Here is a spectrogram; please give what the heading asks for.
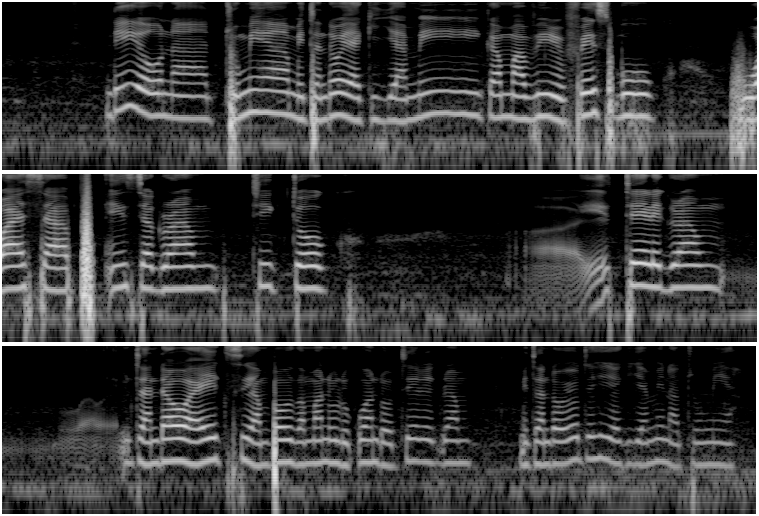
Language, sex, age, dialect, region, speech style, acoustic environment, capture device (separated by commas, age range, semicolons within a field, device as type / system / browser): Swahili, female, 25-34, Tanzania - Dar es Salaam, Tanzania, happy; relaxed, nature; silence, mobile / macOS / Safari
